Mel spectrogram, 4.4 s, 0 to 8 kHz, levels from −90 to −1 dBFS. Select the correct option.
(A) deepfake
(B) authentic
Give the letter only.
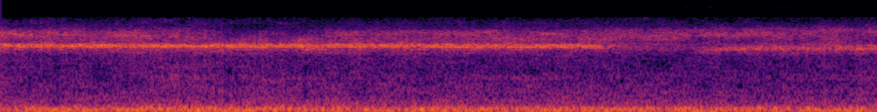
A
